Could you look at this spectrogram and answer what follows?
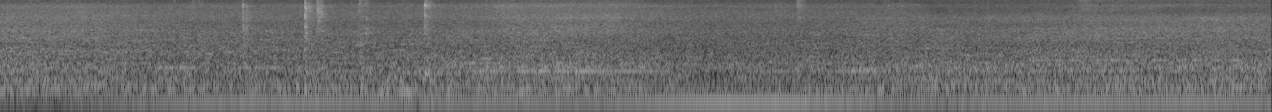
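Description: Steady hum of an MTR M-Train car's air-conditioning and auxiliary equipment while the train stands at the platform with its doors open, with a few light clicks about two to four seconds in.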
